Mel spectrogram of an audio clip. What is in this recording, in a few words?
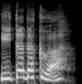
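SKILL Japanese; Type64-AR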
